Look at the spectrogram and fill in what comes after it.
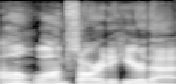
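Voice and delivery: snippy, mock sympathetic tone laid on with attitude. Quoting a woman who turned down the speaker's request, imitating someone with attitude. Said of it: "Like with an attitude and everything".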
